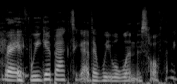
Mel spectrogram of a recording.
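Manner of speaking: guilty, hushed stage half-whisper. Voicing what the two reality show contestants should say: half-whispering. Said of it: "I'm whispering that".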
